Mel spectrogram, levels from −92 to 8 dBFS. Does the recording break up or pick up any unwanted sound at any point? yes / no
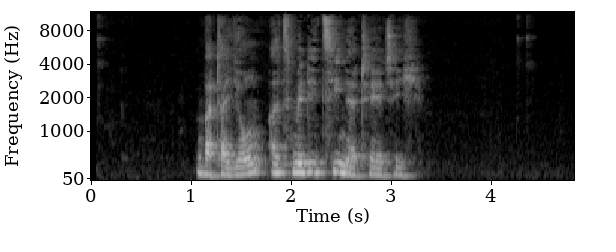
no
